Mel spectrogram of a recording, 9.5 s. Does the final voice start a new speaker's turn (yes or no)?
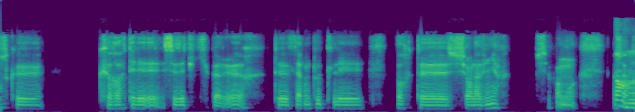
yes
